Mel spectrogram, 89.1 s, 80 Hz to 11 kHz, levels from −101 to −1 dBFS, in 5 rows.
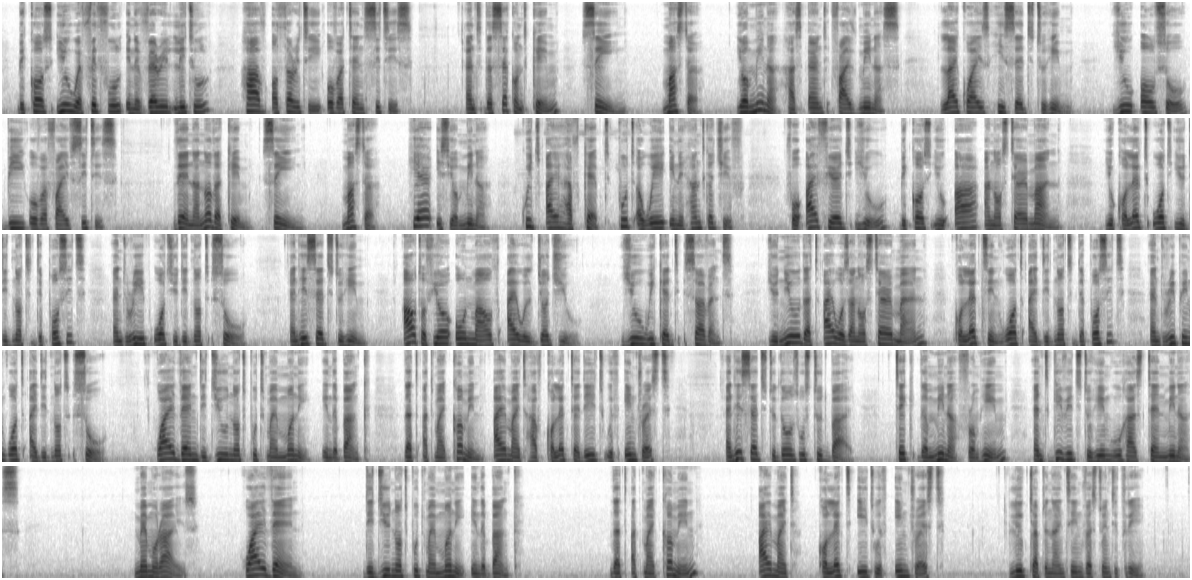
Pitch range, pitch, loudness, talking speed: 125-160 Hz, 140 Hz, -26 LUFS, 125 wpm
